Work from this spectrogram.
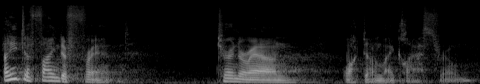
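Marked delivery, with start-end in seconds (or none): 0.0-1.1 higher, earnest boy's voice imitated; pleading student. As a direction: plead like Travis. Teacher voices Travis's final plea.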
